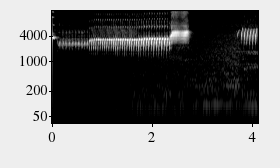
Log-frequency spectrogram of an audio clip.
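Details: Canary song intended for training: a sustained rolling trill rising slightly in loudness, a sharp high burst, a pause, then a fast high trill begins.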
